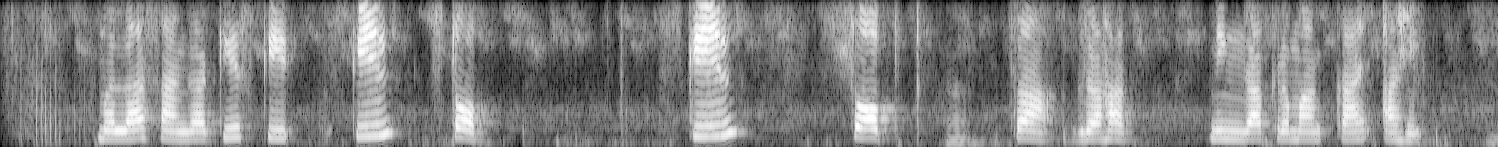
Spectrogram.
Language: Marathi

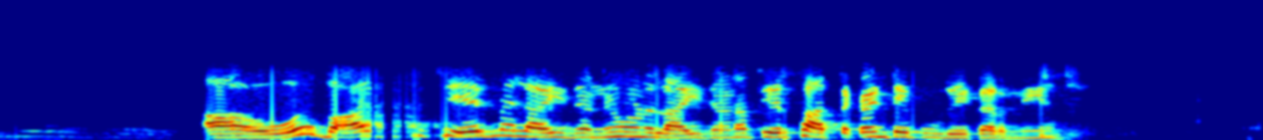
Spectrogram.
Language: Punjabi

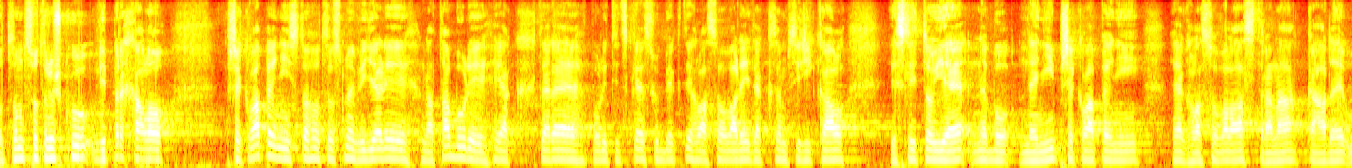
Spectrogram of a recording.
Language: Czech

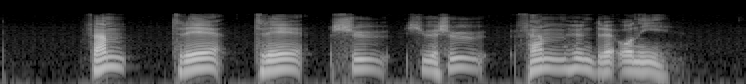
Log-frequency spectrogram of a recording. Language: Norwegian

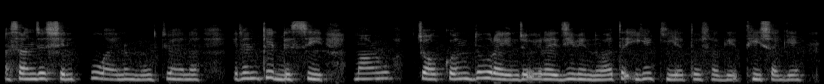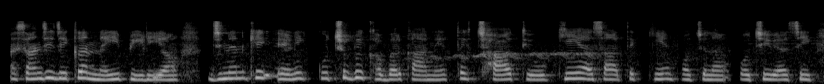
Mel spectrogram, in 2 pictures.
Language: Sindhi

